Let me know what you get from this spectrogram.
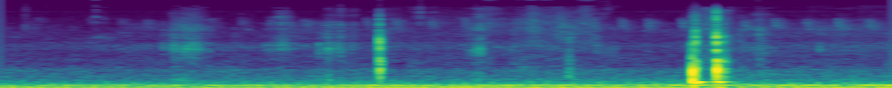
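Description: Someone chewing a mouthful of crisp lettuce and tuna salad, with soft scattered clicks and two sharp clicks about three and a half seconds in, over a steady low hum.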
